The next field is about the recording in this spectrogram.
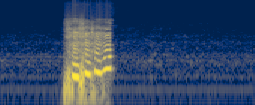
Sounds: Laughter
